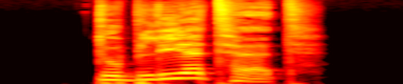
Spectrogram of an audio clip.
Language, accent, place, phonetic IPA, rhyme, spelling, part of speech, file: German, Germany, Berlin, [duˈbliːɐ̯tət], -iːɐ̯tət, dubliertet, verb, De-dubliertet.ogg
- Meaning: inflection of dublieren: 1. second-person plural preterite 2. second-person plural subjunctive II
